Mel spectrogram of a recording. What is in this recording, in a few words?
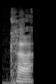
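"ka", Cantonese, mid level tone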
